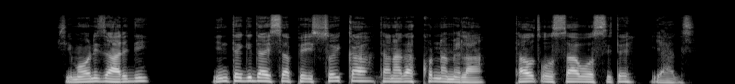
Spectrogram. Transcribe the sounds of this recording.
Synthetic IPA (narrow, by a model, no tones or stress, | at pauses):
sɪmo̞ːnɪzaːɾɪd̪ɪ | hɪnt̪ːɛɡɪd̪ɐjsːɐpːɛɪsːɔjkːɐt̪ɐnɐɡɐkːɔnːɐmɛlaː | t̪ɐwʊt͡sʼo̞ːsːaːwo̞ːsːɪt̪ɛja̰ːɡɪs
